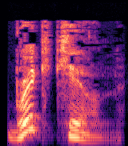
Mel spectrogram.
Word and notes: brickkiln: British English

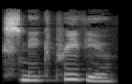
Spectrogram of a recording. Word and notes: sneak preview: American English

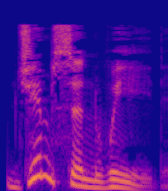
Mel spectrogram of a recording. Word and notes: jimsonweed: British English

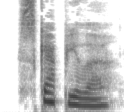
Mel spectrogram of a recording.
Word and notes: scapular: American English

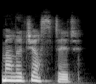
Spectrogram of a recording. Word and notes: maladjusted: British English

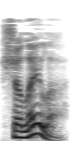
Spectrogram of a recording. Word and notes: shillalah: British English

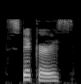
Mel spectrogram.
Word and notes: stickers: British English

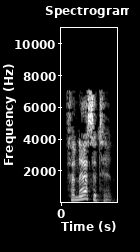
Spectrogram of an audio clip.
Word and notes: phenacetin: British English

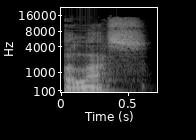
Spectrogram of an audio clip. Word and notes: alas: British English

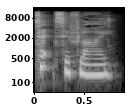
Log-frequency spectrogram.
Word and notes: tsetse fly: British English

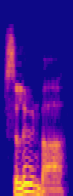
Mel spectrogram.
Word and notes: saloon bar: British English

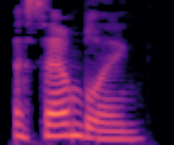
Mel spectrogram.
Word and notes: assembling: British English

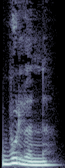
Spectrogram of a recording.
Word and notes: woollen: British English

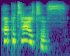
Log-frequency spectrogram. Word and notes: hepatitis: British English

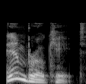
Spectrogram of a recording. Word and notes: embrocate: British English

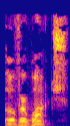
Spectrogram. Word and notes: overwatch: British English

